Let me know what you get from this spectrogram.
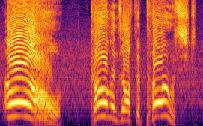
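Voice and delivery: high, very loud shout; loud, drawn-out match call; excited outburst. Real, not acted. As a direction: cry out at the near miss, stretching the words. Reacts to shot hitting post.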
